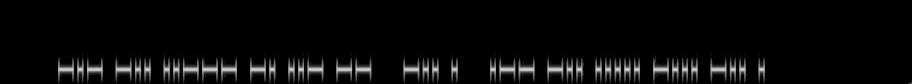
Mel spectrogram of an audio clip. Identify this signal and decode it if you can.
Morse code, heard as a keyed tone, about 25 wpm, 700 Hz. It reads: KD2NUM DE WD5BDE
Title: USA Callsign DE Callsign 25wpm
